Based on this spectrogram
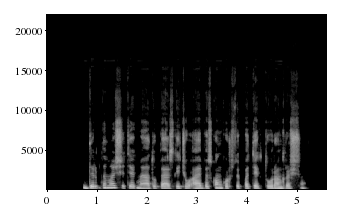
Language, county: Lithuanian, Utena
